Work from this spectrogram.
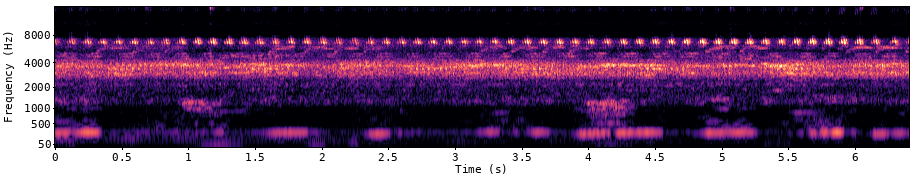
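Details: Around a dwelling, an unbroken high insect drone carries on with quick rhythmic pulsing overhead; scattered low hoot-like notes and brief mid-pitched calls appear every second or two.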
